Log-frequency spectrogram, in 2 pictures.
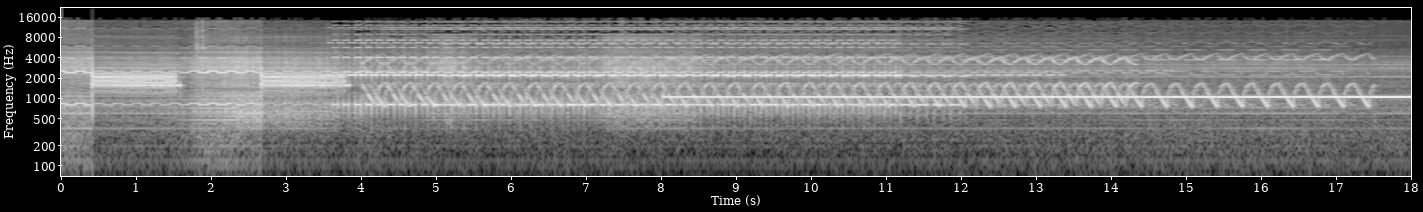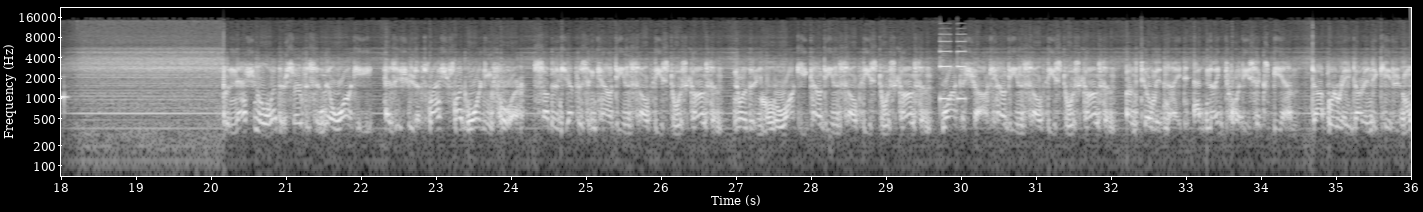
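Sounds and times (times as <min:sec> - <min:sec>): electronic sirens wailing: 0:00.0 - 0:18.2
steady alarm tone: 0:00.0 - 0:18.2, 0:29.7 - 0:30.2
data bursts: 0:29.7 - 0:30.2.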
